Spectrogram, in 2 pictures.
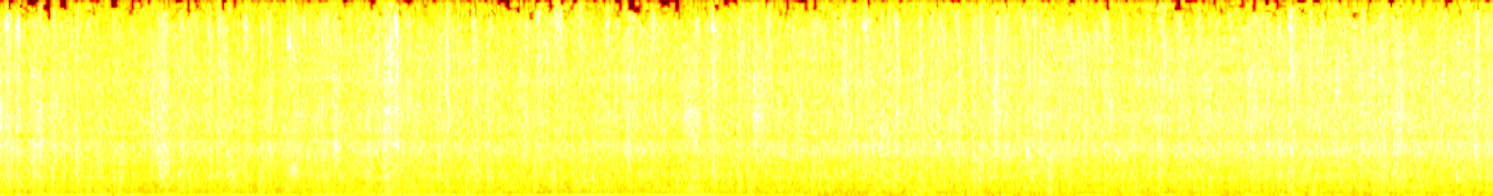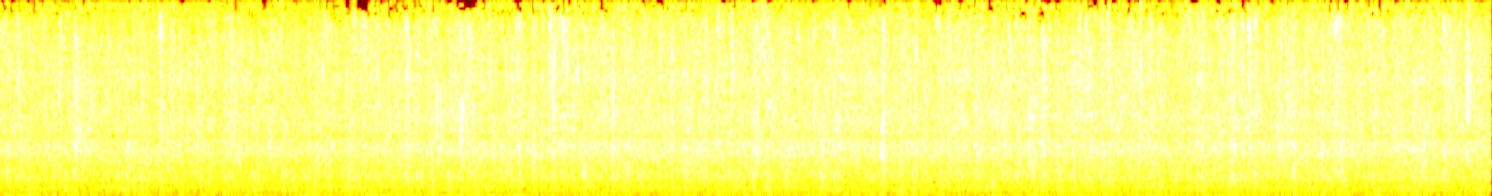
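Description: Steady rain falling and pattering on surfaces. A low rumble sits under the rain for about the first seven seconds and then stops suddenly.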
